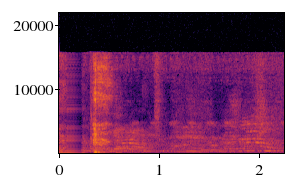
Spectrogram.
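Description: A man's single short cough about a third of a second in, followed by quiet room tone.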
